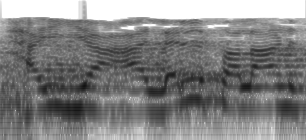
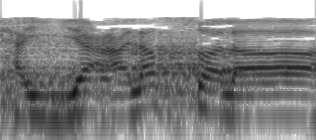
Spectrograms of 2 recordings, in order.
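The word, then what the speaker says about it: ஹய்ய அல ஸலா (حي على الصلاة): ஹய்ய அல ஸலா, ஹய்ய அலல் ஸலான்னு சில இடங்களில் சொல்லப்படுது, ஹய்ய அலல் ஸலா நீங்களும் கேட்டுப்பீங்க, ஹய்ய அலல் ஸலா, ஹய்ய அலல் இல்லை ஹய்ய அல ஸலா,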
